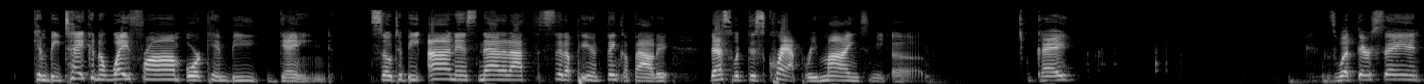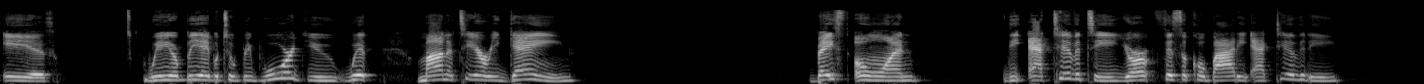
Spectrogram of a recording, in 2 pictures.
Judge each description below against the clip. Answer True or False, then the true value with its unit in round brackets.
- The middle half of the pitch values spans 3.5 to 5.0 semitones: True (3.9 semitones)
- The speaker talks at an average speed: False (110 wpm)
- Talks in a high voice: True (195 Hz)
